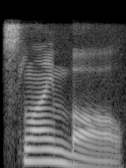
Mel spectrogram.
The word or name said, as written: slimeball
